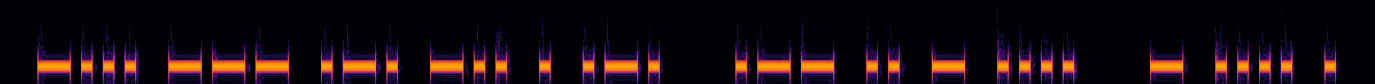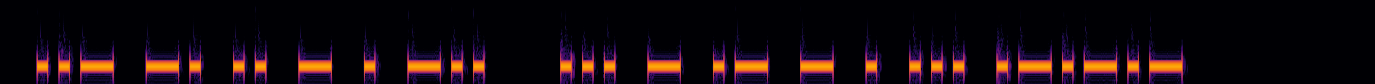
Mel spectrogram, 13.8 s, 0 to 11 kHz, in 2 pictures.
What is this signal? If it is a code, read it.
Morse code, heard as a keyed tone, about 22 wpm, 700 Hz. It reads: BORDER WITH THE UNITED STATES.
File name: practice / 22wpm / Sentences with 4-Word Phrases - 22wpm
